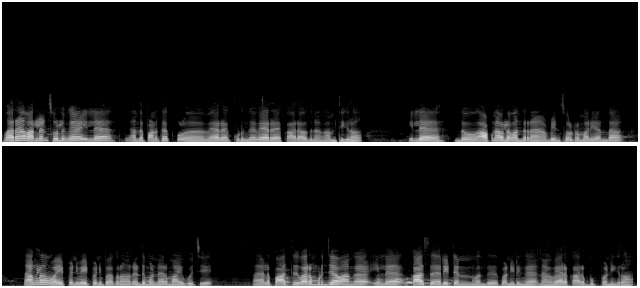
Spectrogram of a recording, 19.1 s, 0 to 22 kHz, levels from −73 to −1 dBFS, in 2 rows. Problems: none marked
